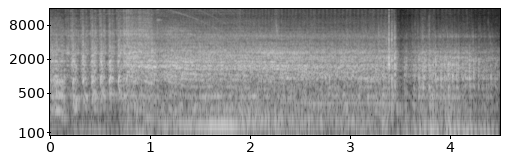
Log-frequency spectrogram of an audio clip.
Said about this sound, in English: a water quality scientist, guns the motor on the small boat and putters into waters the color of a new spring leaf.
